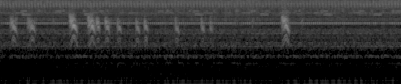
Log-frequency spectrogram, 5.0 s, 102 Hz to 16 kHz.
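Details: Osprey at a nest in Charlo, Montana, on a nest camera, 17 August 2018 evening: a rapid string of piercing, slurred chirps, several paired, then one isolated chirp after a pause, over steady electrical hum.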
